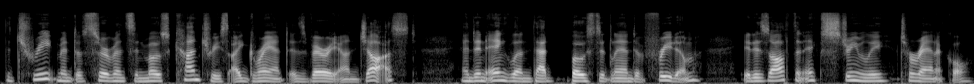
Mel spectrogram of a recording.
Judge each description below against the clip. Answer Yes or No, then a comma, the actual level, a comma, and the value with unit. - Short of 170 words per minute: Yes, average, 155 wpm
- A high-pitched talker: No, medium, 160 Hz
